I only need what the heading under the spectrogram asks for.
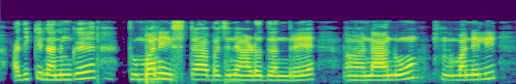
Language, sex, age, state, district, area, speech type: Kannada, female, 30-45, Karnataka, Chikkamagaluru, rural, spontaneous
